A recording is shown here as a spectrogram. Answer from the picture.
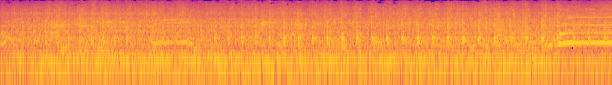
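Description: Small farm tractor's single-cylinder diesel engine running steadily with a fast, even beat. Voices talk faintly over it.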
